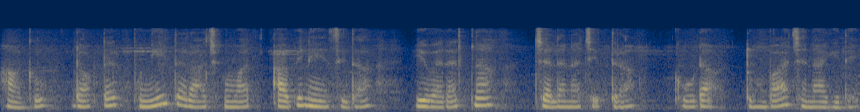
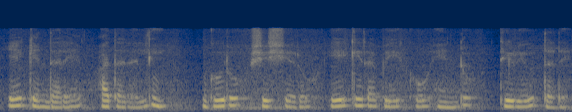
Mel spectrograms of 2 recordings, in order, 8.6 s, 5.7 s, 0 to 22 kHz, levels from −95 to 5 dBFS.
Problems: background sounds at intervals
